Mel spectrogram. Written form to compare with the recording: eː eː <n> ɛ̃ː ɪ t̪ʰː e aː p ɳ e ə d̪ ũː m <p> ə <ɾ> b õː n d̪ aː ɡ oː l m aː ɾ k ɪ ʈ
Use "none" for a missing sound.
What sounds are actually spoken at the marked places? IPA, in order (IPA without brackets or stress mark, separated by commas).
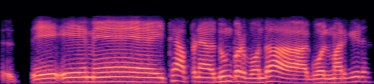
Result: m, p, ɾ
